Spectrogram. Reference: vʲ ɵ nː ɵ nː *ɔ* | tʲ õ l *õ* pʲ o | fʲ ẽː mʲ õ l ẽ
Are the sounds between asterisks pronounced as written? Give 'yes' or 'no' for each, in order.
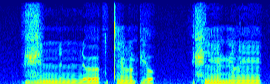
no, yes

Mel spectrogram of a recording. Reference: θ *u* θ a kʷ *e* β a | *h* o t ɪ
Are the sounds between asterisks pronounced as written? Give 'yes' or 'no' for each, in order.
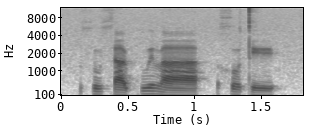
yes, yes, no

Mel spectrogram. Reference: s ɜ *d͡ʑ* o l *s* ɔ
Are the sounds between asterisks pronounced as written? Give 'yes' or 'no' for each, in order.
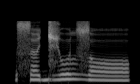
yes, no

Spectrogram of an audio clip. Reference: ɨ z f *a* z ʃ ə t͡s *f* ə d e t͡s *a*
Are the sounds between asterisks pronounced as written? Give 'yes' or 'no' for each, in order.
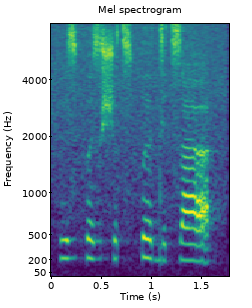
no, yes, yes

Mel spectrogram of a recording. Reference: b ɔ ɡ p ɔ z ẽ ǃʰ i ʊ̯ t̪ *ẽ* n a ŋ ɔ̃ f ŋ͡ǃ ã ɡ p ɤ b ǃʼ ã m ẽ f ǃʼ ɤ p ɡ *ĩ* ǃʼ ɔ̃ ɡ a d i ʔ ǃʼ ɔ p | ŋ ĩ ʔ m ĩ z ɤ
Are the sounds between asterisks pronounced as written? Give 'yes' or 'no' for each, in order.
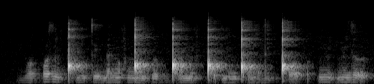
no, no

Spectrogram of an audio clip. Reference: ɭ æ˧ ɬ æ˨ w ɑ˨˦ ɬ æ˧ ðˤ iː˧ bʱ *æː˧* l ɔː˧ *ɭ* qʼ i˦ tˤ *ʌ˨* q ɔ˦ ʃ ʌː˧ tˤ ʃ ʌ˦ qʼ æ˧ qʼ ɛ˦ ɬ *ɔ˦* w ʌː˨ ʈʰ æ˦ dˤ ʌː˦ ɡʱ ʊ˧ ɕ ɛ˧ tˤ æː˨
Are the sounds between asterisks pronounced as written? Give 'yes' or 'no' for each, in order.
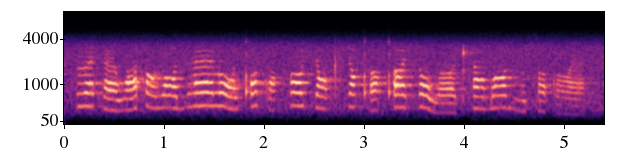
no, no, yes, no

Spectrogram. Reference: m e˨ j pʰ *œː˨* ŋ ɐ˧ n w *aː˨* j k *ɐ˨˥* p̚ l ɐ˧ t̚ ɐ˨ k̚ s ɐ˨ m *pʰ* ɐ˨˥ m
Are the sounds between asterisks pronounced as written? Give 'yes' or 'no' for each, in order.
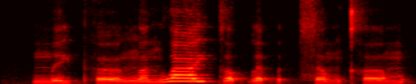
no, no, yes, no

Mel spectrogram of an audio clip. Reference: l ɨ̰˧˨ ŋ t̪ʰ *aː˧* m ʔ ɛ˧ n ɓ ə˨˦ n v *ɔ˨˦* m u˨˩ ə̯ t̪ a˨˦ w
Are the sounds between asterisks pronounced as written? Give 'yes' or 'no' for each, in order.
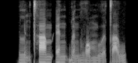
yes, yes

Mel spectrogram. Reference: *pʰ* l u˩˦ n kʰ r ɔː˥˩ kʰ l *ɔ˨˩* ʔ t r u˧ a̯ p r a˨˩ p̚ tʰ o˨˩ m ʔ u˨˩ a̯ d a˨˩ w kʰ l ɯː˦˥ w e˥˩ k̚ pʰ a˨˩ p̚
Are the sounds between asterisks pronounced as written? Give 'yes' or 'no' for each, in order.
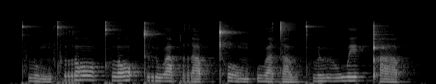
no, no

